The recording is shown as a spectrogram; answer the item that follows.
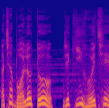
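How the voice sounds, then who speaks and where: A man's voice: sits high, expressive, moderate pace, warm tone, soft background music. A man playing a caring, patient son and husband in a story, mild and soothing.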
